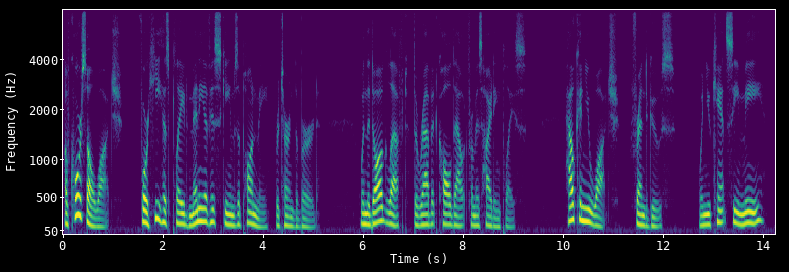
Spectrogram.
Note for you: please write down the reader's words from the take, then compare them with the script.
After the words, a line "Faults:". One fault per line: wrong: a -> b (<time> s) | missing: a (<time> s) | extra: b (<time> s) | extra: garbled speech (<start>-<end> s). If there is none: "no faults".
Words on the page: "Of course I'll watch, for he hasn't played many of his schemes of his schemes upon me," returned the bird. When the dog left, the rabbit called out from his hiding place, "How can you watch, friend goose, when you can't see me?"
"Of course I'll watch, for he has played many of his schemes upon me," returned the bird. When the dog left, the rabbit called out from his hiding place, "How can you watch, friend goose, when you can't see me?"
Faults:
wrong: hasn't -> has (2.0 s)
missing: of his schemes (3.5 s)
